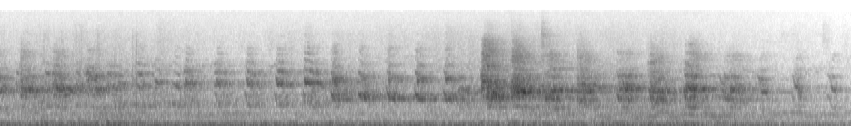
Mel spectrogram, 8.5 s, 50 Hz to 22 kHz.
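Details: Young male wild turkeys (jakes) yelping on the ground beneath a young hen on the limb, 30 March 2017; rapid, raspy yelps, about three per second, in overlapping series that swell and fade, with other hens yelping and low rumbling background.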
